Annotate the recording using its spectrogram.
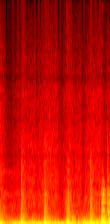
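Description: Live rock band playing an instrumental stretch: electric guitar over bass and drums, with a steady beat of about two drum strokes a second.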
